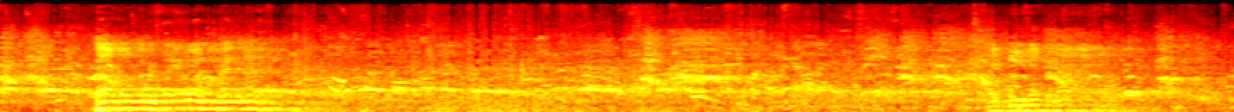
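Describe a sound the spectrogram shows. A whistle blows loudly.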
